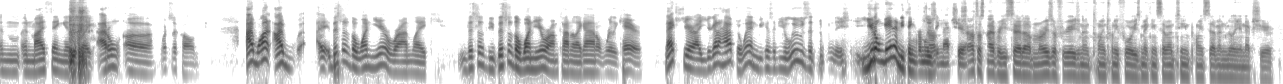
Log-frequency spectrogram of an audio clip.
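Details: Adult male speaker; ordinary speech.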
